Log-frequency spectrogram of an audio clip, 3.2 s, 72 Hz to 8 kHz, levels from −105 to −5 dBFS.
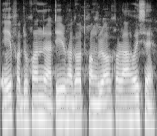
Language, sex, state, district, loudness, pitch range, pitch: Assamese, male, Assam, Sonitpur, -14 LUFS, 120-125 Hz, 120 Hz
